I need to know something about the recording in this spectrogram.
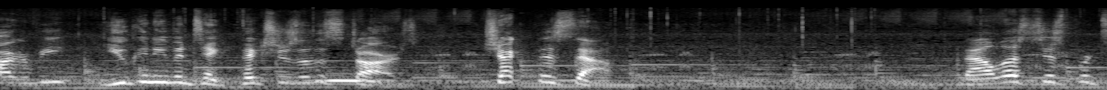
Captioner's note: crickets chirping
